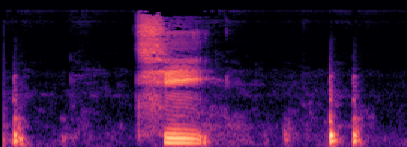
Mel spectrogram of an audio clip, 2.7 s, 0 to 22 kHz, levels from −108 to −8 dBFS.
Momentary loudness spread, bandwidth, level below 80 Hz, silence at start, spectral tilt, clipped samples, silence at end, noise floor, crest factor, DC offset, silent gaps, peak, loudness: 13 LU; 16.5 kHz; -62 dBFS; 0.1 s; -5 dB/octave; under 0.1%; 0.3 s; -64 dBFS; 24 dB; under 0.1%; none; -6 dBFS; -27 LUFS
